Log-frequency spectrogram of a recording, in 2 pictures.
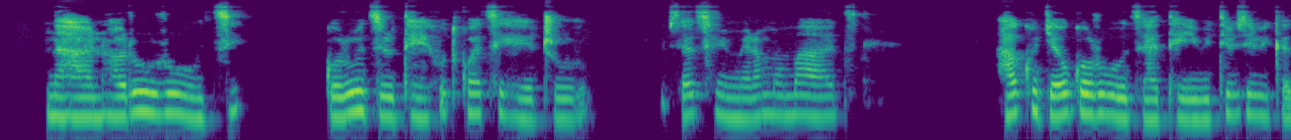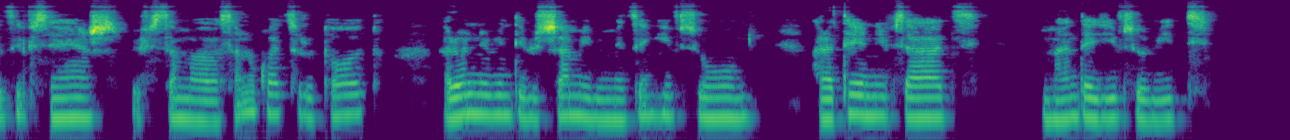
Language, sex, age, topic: Rundi, female, 18-24, agriculture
